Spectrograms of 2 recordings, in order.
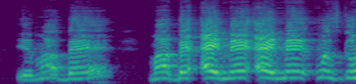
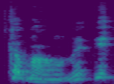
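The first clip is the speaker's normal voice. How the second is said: ordinary delivery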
